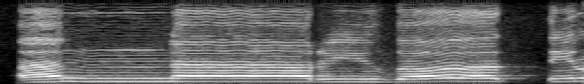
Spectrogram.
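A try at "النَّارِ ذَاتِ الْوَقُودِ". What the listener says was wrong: Ibu seperti ada unsur O-nya. An-naridha ya. An-naridhatil waqud.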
